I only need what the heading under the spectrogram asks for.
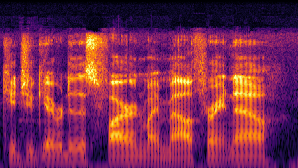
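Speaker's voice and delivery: ordinary delivery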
